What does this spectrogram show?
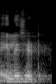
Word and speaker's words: elicit: एक और वर्ड लिखते हैं, इलिसिट, ELICIT। दो वर्ड्स लिख लिए। ठीक है, अब देखोगे दोनों को इलिसिट पुकार रहा हूं मैं, दोनों के प्रोनाउंसिएशन जो है सिमिलर है।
